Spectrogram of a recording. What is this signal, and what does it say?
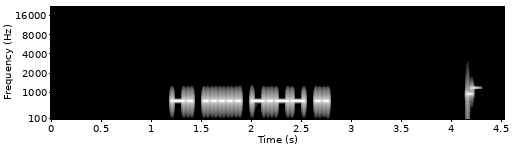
Morse code, heard as a keyed tone, about 30 wpm, 700 Hz. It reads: N5YI
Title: USA Call Signs - 4 Characters - 2x Character Spacing - 30wpm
